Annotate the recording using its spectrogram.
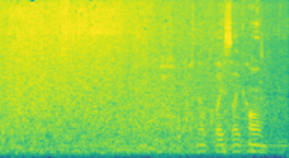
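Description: A waterfall roars loudly nearby.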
